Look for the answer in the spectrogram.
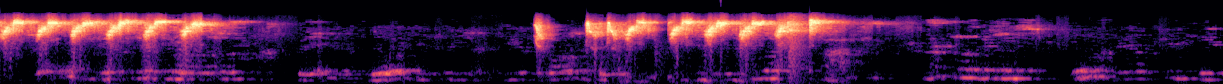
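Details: Captive common waxbill from a breeding aviary singing the song style called Tui Tui: two bursts of rapid, high buzzy notes repeated about four per second, each run lasting around two seconds, with softer low chatter between.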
